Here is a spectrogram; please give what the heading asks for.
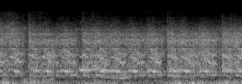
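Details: Industrial 440 engine, gasoline poured in to start it. Starter grinds in slow, regular pulses about twice a second as the engine turns over but never catches: cranking no-start. Cause suspected, not confirmed.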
